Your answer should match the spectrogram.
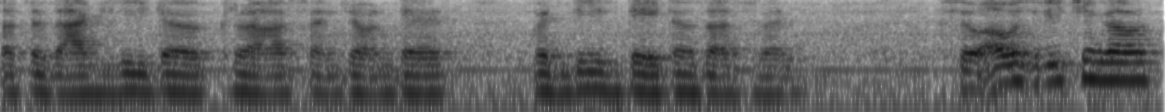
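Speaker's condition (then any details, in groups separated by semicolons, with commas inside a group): No condition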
